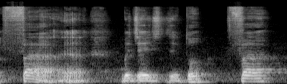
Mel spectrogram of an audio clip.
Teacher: Fa itu lidah bagian bawah itu bertemu dengan gigi.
